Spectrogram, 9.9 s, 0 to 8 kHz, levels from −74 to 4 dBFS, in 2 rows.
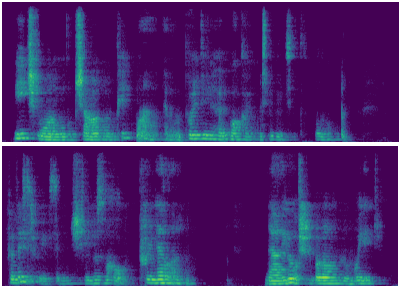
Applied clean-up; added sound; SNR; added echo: neural mask model DeepFilterNet 3.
